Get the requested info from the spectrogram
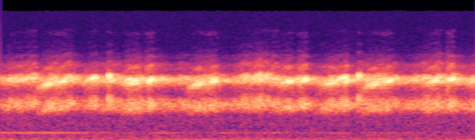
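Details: Dense nocturnal-style chorus of many frogs from a wetland in spring, recorded live without looping; shrill, rapidly pulsing trills merge continuously, brighter peaks rising every fraction of a second over a soft low drone.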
